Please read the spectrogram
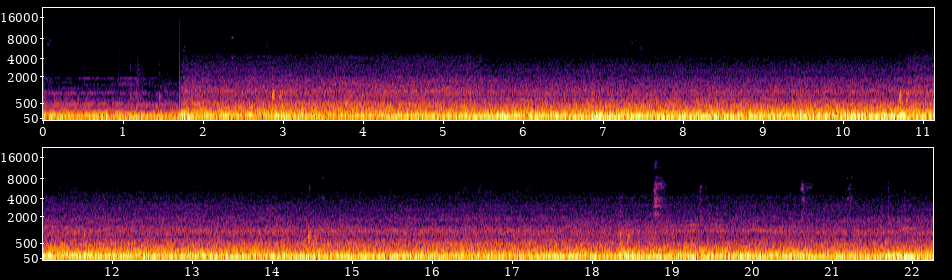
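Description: Steady road and engine rumble inside the cabin of a diesel car driving at highway speed.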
